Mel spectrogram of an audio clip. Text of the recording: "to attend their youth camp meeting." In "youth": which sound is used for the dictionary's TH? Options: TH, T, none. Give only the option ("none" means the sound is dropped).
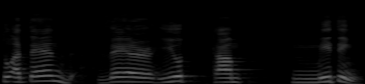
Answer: T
